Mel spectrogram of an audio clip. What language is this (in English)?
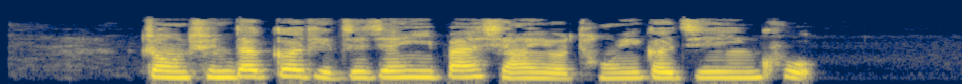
Chinese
